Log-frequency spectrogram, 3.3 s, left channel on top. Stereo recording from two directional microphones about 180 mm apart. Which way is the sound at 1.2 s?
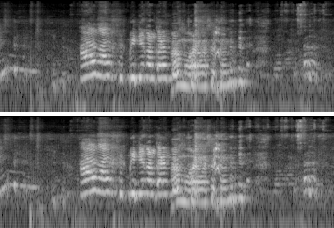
60° left (ahead or behind).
